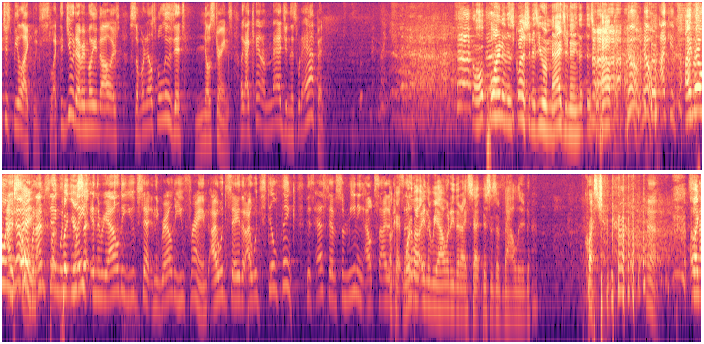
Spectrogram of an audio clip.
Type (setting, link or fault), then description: setting, live audience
